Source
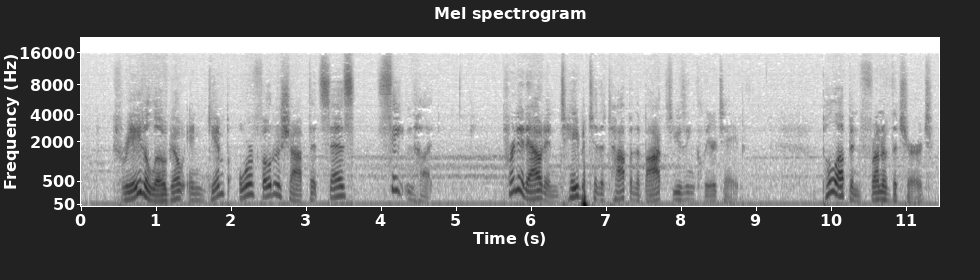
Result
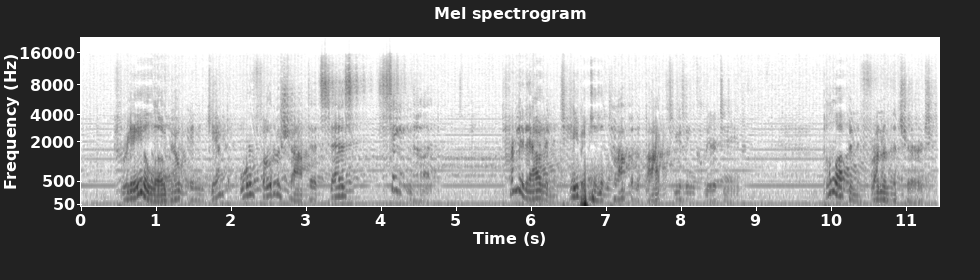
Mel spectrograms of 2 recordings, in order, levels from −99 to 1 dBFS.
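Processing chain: granulator 75 ms, grains 22 per s, spray 13 ms, pitch spread up and down by 0 st; mains buzz 400 Hz, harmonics 9, -52 dBFS -7 dB/octave; touch-sensitive flanger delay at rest 5 ms, full sweep at -20.5 dBFS; on a send: frequency-shifting echo 97 ms, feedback 38%, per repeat +100 Hz, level -14.5 dB; on the sum: trim -5 dB

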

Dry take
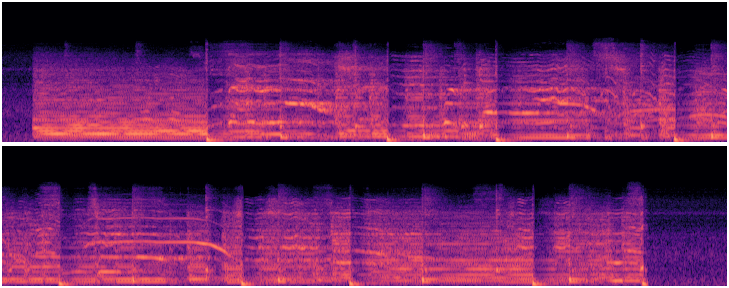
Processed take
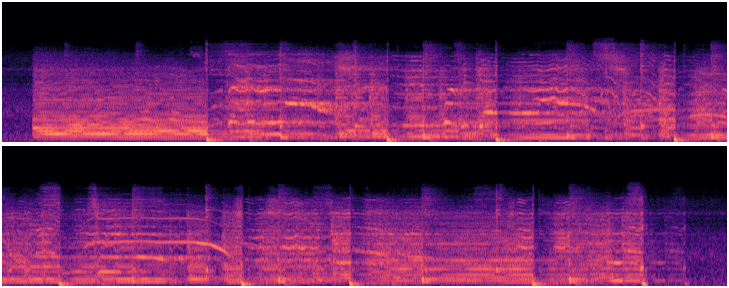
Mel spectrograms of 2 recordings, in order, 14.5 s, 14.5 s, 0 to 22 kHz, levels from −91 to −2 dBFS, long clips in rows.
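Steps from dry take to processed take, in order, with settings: delay 425 ms -18.5 dB

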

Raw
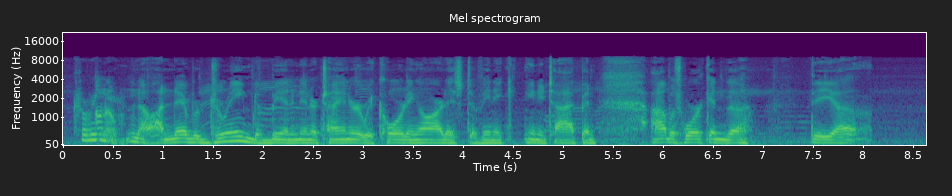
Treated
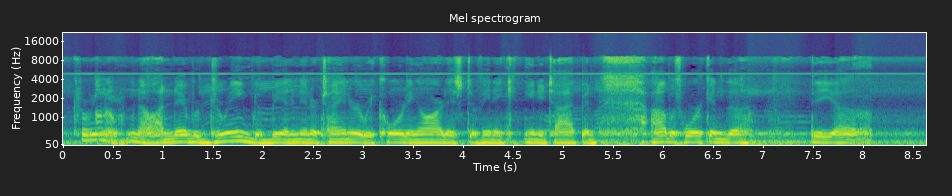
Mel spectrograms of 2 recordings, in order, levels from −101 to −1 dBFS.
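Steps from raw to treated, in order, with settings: FFT filter 130 Hz 0 dB, 250 Hz -16 dB, 430 Hz +6 dB, 650 Hz -20 dB, 1 kHz -9 dB, 1.5 kHz -27 dB, 2.8 kHz -6 dB, 3.9 kHz 0 dB, 5.7 kHz -18 dB, 8.7 kHz +15 dB; reverse; compression 6:1, threshold -36 dBFS, peak gain reduction 13.5 dB; reverse; whistle 4.9 kHz -60 dBFS; loudness maximiser +31.5 dB; tape noise reduction on one side only decoder only; trim -1 dB

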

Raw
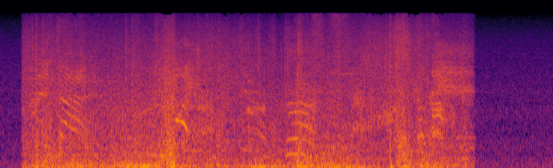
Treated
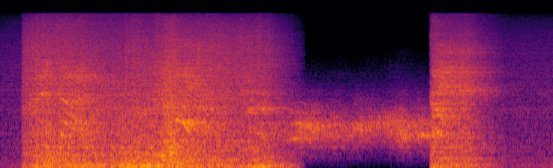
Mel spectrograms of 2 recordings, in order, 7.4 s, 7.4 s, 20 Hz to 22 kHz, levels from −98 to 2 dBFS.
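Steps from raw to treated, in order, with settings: 3.61–5.74 s: Butterworth band-pass 930 Hz, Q 2.2; gated-style reverb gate 480 ms falling, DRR -1.5 dB

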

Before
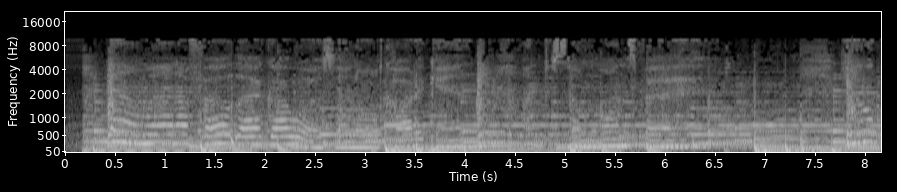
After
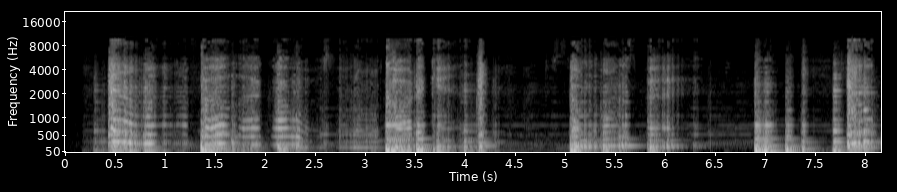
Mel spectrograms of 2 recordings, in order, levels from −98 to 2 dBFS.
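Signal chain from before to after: gate -25 dBFS, range -41 dB; high-order bell 3.4 kHz +9 dB; hum notches 50/100/150/200/250/300/350/400 Hz; trim +3 dB

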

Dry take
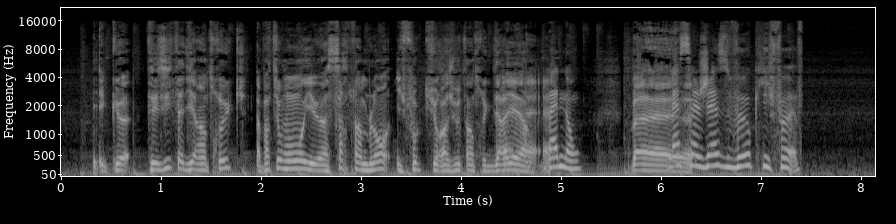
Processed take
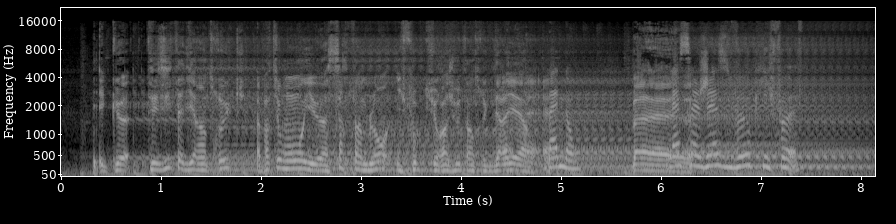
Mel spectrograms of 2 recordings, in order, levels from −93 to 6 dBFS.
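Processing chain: echo with a slow build-up 84 ms, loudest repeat 5, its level -17 dB

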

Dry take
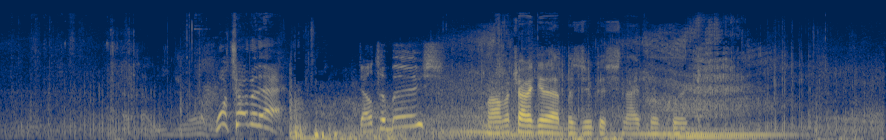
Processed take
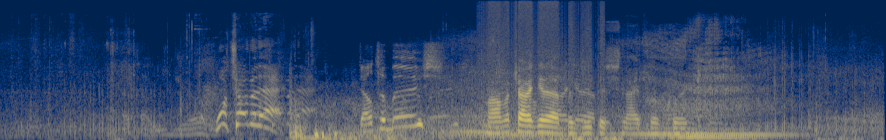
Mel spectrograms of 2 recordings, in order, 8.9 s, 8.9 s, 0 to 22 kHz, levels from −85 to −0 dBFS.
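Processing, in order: 4.77–6.06 s: send-on-delta sampling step -32 dBFS; speakerphone echo 360 ms, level -13 dB

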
